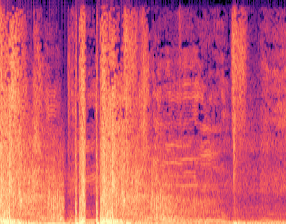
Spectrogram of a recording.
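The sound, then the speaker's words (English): Several sharp, booming gunshot-like blasts punctuate a dense, loud rock track, with a couple of clustered hits early and another burst near the end. “Gunshots is crazy.”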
